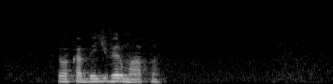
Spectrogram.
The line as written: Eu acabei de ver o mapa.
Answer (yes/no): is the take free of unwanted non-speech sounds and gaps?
yes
